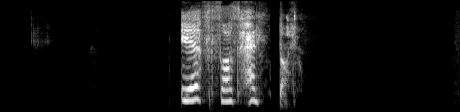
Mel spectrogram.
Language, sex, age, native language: Icelandic, male, 9, Icelandic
